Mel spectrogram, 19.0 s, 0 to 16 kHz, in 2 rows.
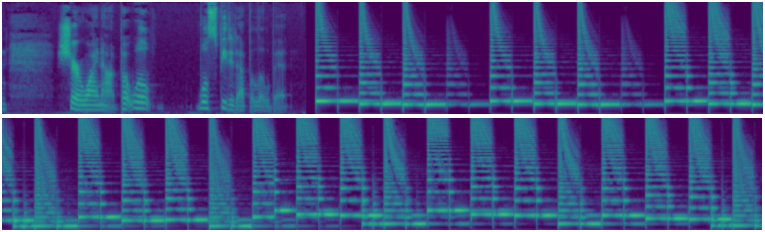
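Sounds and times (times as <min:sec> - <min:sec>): synth notes: 0:03.9 - 0:19.0
low bass notes: 0:04.5 - 0:17.3.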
